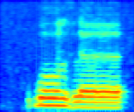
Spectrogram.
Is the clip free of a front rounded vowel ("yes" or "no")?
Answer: yes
